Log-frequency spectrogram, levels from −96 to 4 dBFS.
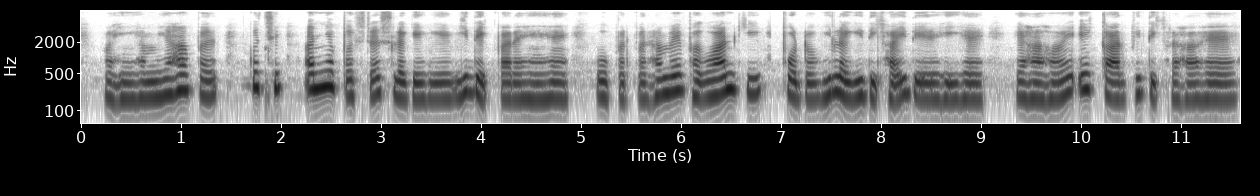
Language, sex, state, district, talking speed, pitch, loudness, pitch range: Hindi, female, Rajasthan, Churu, 175 wpm, 175 Hz, -19 LUFS, 170-205 Hz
